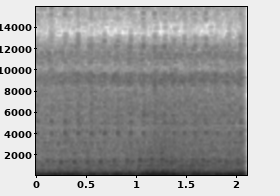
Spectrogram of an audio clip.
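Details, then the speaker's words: Nissan 300ZX turbo idling with the oil topped up: a faint, even tick over the engine. The owner suspects a lifter but fears it is lower in the engine, and it knocks when revved. "I'm pretty sure I put enough oil in there but still kind of ticking you know these cars do have problems with lifters but I'm not sure I'm not sure if it's a lifter"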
